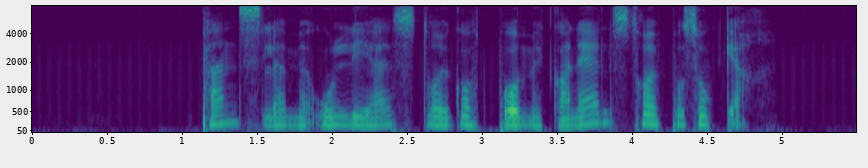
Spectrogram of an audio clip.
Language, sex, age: Norwegian, female, 38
